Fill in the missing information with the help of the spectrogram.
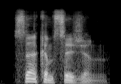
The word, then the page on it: circumcision: British English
